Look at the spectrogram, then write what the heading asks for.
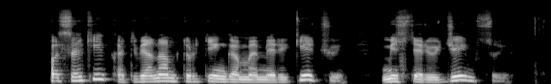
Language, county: Lithuanian, Vilnius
